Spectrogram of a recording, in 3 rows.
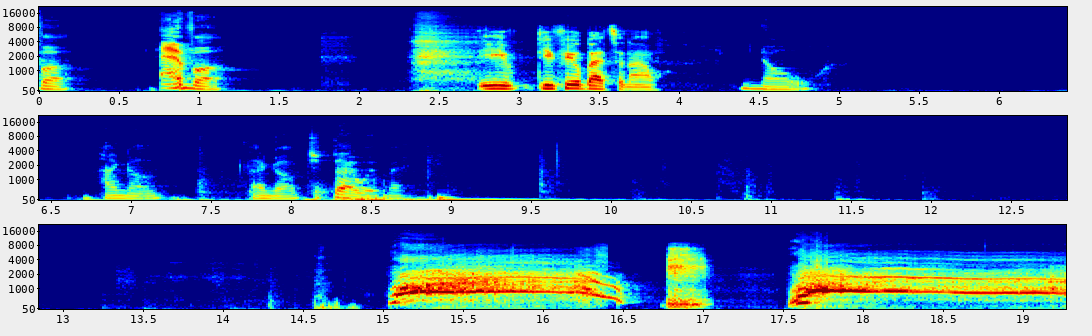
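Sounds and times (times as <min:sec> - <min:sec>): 
speech: 0:00.0 - 0:01.2, 0:02.3 - 0:04.9, 0:06.8 - 0:08.8
man screaming into a pillow: 0:15.0 - 0:16.6, 0:17.5 - 0:19.2.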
